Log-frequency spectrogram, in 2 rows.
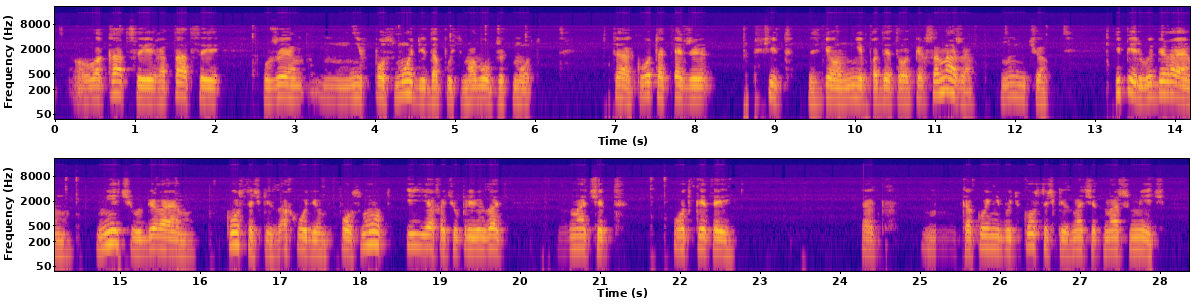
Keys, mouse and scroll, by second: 0.8 scroll up 2, 0.9-2.4 middle drag, 4.4-4.9 middle drag, 4.4 scroll up 1, 5.4-5.9 middle drag, 6.8 g, 8.7 r, 9.7 click, 10.2-11.5 middle drag, 12.4-13.8 middle drag, 15.4 shift+click, 16.8-17.7 drag, 20.3-20.9 middle drag, 21.7 click.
